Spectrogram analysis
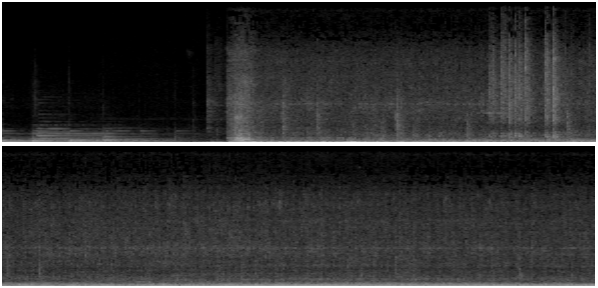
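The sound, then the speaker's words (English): A motorbike engine fires up after a quiet start, then settles into a steady, low, rumbling idle that holds to the end, with occasional bird calls above it. “It was time to take an expedition, so I opened up the hatch, fired up my bike, and took a ride down to St. Philip's Plaza.”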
